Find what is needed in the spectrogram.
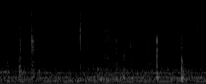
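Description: Near silence in a quiet room, broken by a few faint, separate clicks and light handling sounds of things being set out at a wooden pulpit.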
